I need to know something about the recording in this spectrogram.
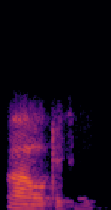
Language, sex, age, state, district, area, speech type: Tamil, male, 18-30, Tamil Nadu, Perambalur, rural, conversation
